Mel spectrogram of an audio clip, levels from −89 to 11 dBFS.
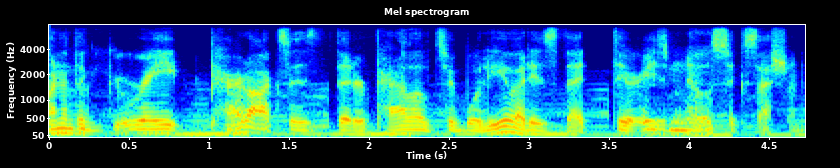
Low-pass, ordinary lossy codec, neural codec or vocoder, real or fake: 7.2 kHz; Opus, 64 kbps; vocoder, 44.1 kHz, 128 mel bands, Pupu-Vocoder; fake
